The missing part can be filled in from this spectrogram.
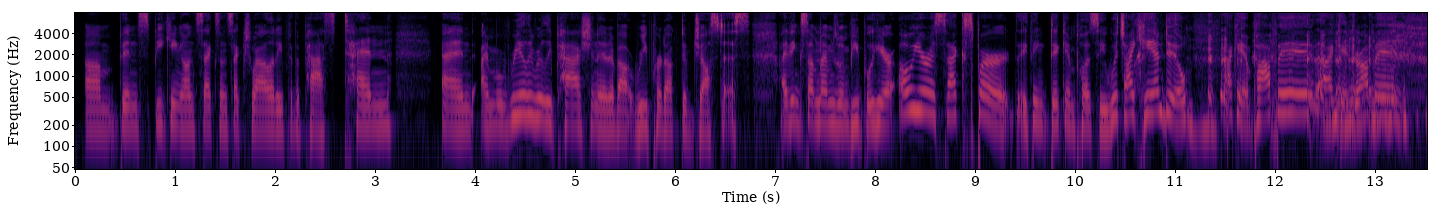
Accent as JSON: {"language": "English", "region": "Indiana", "country": "United States", "tie": "born or raised there", "said": "I grew up in Indiana."}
